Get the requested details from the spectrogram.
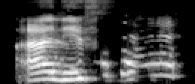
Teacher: الف منہ کے خالی حصے سے ادا ہوتا ہے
